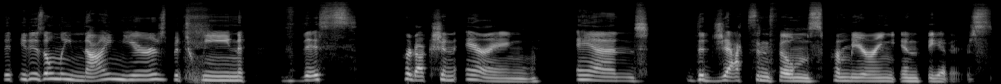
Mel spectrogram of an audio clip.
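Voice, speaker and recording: A woman's voice: on the low side, slow pace, pushed and bright, clear, resonant tone, no echo. A woman co-hosting a podcast, giving wry, articulate, wordy commentary in a casual setting. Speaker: podcast co-host. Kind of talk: casual chat with prepared commentary.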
